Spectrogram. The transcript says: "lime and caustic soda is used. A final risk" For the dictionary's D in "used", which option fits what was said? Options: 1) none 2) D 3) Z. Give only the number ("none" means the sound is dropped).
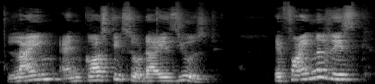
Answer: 2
